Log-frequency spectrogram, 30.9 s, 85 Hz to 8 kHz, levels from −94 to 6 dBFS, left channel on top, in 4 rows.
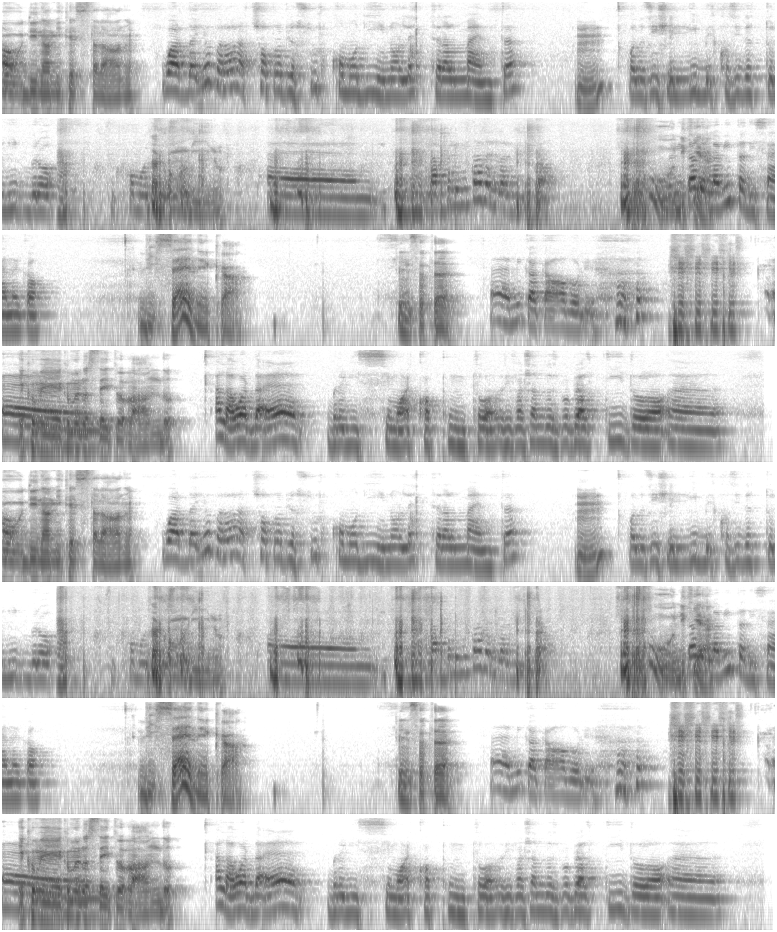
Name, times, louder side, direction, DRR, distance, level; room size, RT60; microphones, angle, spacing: voice 1, 0.0-1.3 5.7-6.0 9.2-10.0 14.2-14.8 16.8-17.9 19.4-20.0 22.1-22.9 23.4-24.9, right 3 dB, 20° right, 0.6 m, -32 dB
voice 2, 1.6-5.3 6.3-8.4 8.8-9.6 10.4-11.6 11.9-13.3 14.3-15.9 19.4-19.6 20.4-22.0 23.1-24.2 25.3-30.5, left 4 dB, 25° left, 0.6 m, -33 dB
sound 1, 8.3-14.2, right 3 dB, 80° right, 1.2 m, -32 dB
17.0 x 7.4 x 4.8 m
head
